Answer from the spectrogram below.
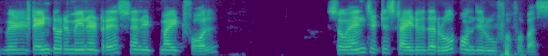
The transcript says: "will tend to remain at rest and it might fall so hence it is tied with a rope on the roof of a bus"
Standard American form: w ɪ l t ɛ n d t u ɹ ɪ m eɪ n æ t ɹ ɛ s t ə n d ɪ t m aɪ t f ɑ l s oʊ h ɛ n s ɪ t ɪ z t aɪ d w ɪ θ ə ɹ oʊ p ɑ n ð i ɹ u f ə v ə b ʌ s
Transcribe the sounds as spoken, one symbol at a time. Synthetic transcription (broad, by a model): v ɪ l t ɛ n d t u ɹ ɪ m eɪ n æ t ɹ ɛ s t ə n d ɪ t m aɪ t f ɑ l s oʊ h ɛ n s ɪ t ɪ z t aɪ d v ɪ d ə ɹ oʊ p ɑ n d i ɹ u f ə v ə b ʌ s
